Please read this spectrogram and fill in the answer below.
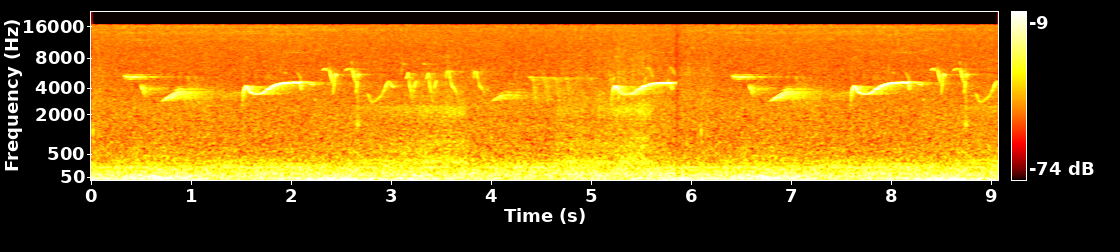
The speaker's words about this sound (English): We can stand here if you want to listen for just a few seconds. We can hear, you know, multiple bird species around us right here. Just listen to the quietness of it.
